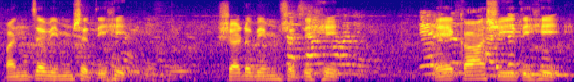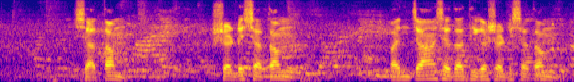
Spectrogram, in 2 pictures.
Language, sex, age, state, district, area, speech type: Sanskrit, male, 30-45, Kerala, Kozhikode, urban, spontaneous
